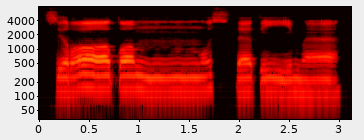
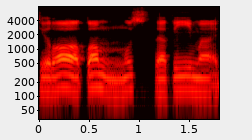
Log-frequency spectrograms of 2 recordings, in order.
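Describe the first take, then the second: First: A nasal hum is held at the join. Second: The nasal hum at the join is missing. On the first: The speaker calls it right. "harus ada gunahnya" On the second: The speaker calls it wrong. "bukan siratam mustaqima. Itu kurang kurang sempurna, harus ada gunahnya"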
